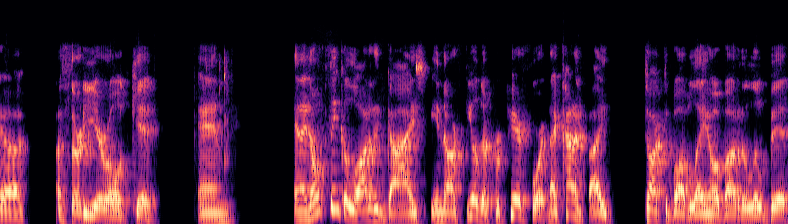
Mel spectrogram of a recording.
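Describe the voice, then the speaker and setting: A man speaks in an ordinary speaking voice at a medium pitch. His pace is moderate and his pitch variation ordinary. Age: 50s. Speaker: strength coach. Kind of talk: casual interview.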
